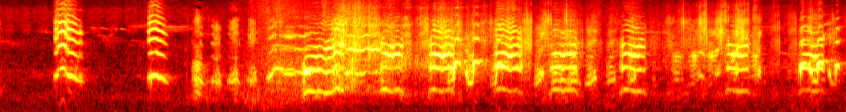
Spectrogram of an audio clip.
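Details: Two clear, high yelping honks start this greater white-fronted goose recording. A dense flock chorus follows, with many overlapping squeaky, laughing calls building into a continuous babble.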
